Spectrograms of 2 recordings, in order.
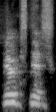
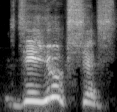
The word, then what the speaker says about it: Zeuxis: All right, Zeuxis getting in the ring from the CMLL. That's all I'm saying. From San Juan, Puerto Rico, Ziuxis, the correct pronunciation, excuse me.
